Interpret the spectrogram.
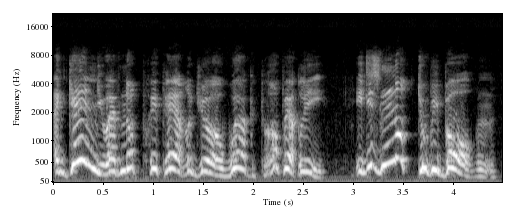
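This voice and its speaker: High-pitched, excitable French schoolmistress. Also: female voice. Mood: exasperated. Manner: commanding, theatrical, halting in English. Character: strict, excitable, easily exasperated French schoolmistress. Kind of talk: 1980s children's audio dramatisation acting.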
